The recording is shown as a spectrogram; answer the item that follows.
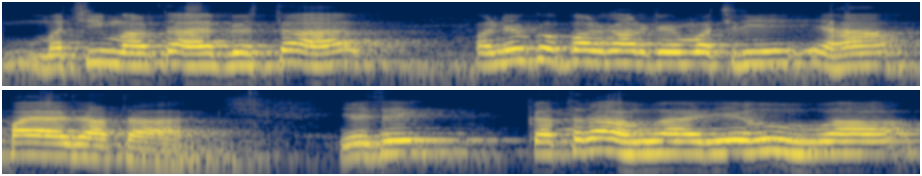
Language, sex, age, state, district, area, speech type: Hindi, male, 45-60, Bihar, Samastipur, rural, spontaneous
